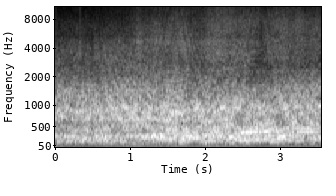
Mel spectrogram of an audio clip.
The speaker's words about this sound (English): Hold on. Car.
